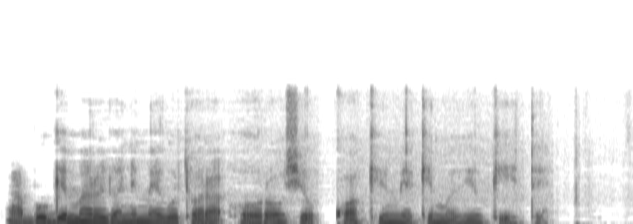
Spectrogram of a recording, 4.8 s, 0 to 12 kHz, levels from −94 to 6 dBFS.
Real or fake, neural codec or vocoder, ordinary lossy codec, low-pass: real; none; none; 7.2 kHz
